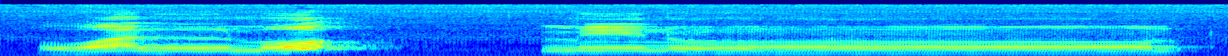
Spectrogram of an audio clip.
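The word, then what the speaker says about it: والمؤمنون: আর আমরা যদি বলি ওয়াল মুমিনুন, তখন এই ওয়াও এর উপরে যে হামজাটা, এটা উচ্চারিত হয় না। তাহলে আমরা ওয়া অক্ষরের উচ্চারণটা আদায় ওয়া অক্ষরের উপরে হামজা অক্ষর উচ্চারণ করার জন্য আমরা এইভাবে বলতে হবে ওয়াল মুমিনুন।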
